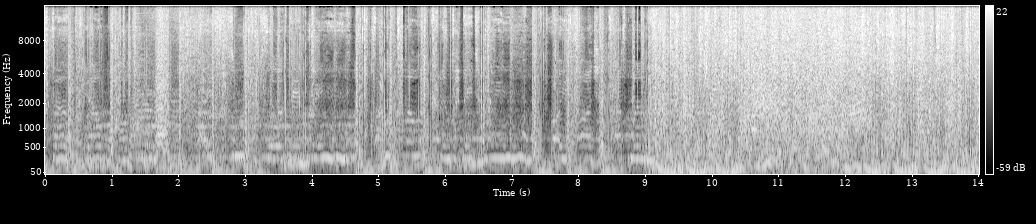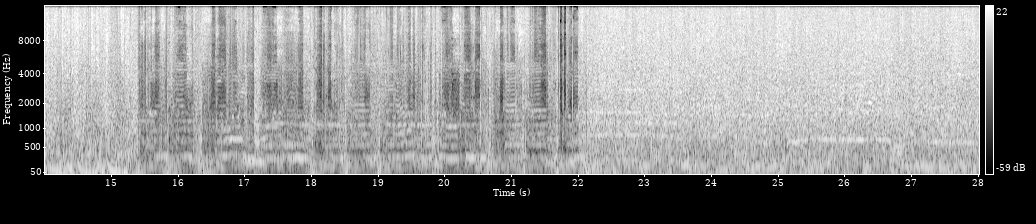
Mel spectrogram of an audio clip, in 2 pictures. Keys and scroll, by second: 1.8 a, 1.9-3.0 Down, 3.1 Down, 3.3 Down, 3.5 Down, 3.6 Down, 3.8 Down, 4.2 Down, 4.3 Down, 4.5 Down, 4.8 Return, 15.3 Page_Down, 27.9 space.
